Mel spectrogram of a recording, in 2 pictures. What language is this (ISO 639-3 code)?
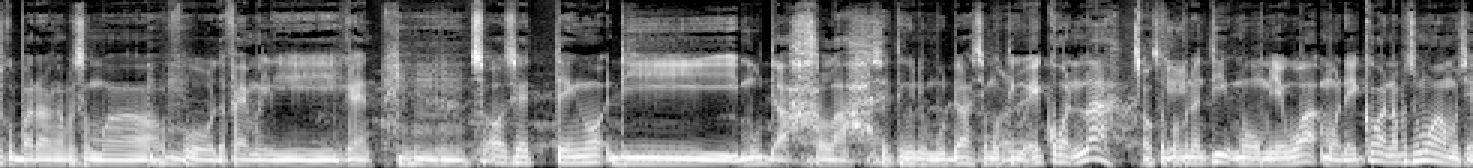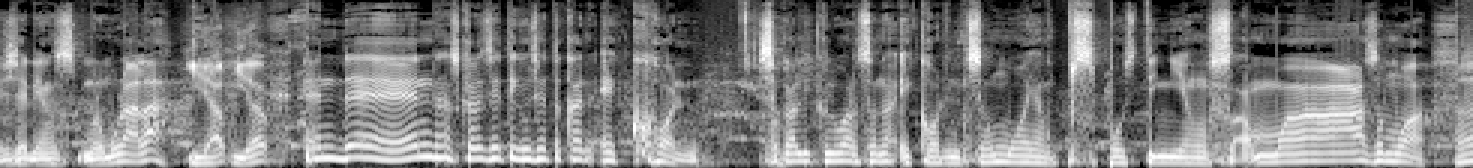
msa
